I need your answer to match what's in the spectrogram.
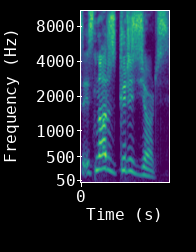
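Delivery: attempted Scottish accent. Asked by the other speaker whether he can do Scottish, attempting a Scottish accent. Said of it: "This is my Scottish accent".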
